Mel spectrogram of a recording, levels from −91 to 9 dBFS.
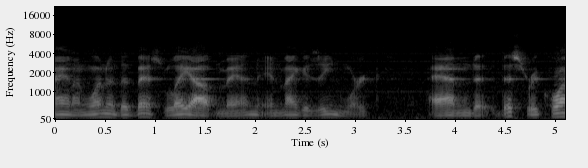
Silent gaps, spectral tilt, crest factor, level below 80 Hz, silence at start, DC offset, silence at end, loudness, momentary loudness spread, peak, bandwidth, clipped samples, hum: none; -6 dB/octave; 20 dB; -84 dBFS; 0 s; under 0.1%; 0 s; -48 LUFS; 14 LU; -28 dBFS; 18 kHz; under 0.1%; none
